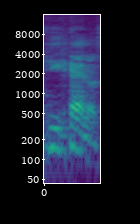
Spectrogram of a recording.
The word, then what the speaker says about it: Gehenna: They got a place called Guehana, spelled with a G.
